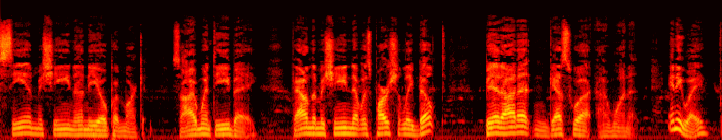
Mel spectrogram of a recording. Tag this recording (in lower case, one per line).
speech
